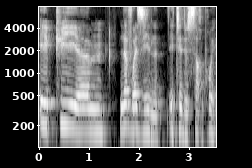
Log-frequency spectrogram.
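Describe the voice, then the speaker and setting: A woman speaks at a fairly low pitch. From Moselle, Lorraine (Alsatian family). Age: 70s. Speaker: linguist and dialect teacher. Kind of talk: interview, personal account. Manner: halting, many hesitations.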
